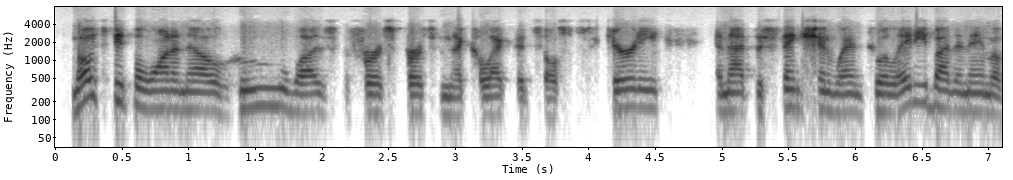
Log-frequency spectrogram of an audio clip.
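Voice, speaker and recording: A man with an American accent, a fairly high pitch, ordinary pitch variation and a fairly quick pace. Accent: slight twang, often mistaken for New York. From Canada, Montreal. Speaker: financial presenter. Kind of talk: webinar presentation. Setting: online webinar.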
